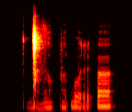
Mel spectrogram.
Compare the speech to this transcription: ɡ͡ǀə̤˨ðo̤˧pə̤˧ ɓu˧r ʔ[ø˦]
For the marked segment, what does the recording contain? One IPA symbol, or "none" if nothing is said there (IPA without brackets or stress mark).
ɵ˦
